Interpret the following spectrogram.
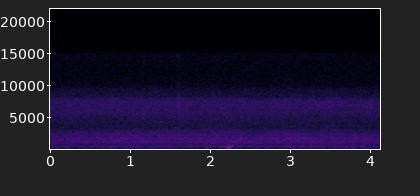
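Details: Honey bees buzz around their hive in open weather, a steady low drone, with one bee passing close near the middle to give a brief louder, slightly higher buzz.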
